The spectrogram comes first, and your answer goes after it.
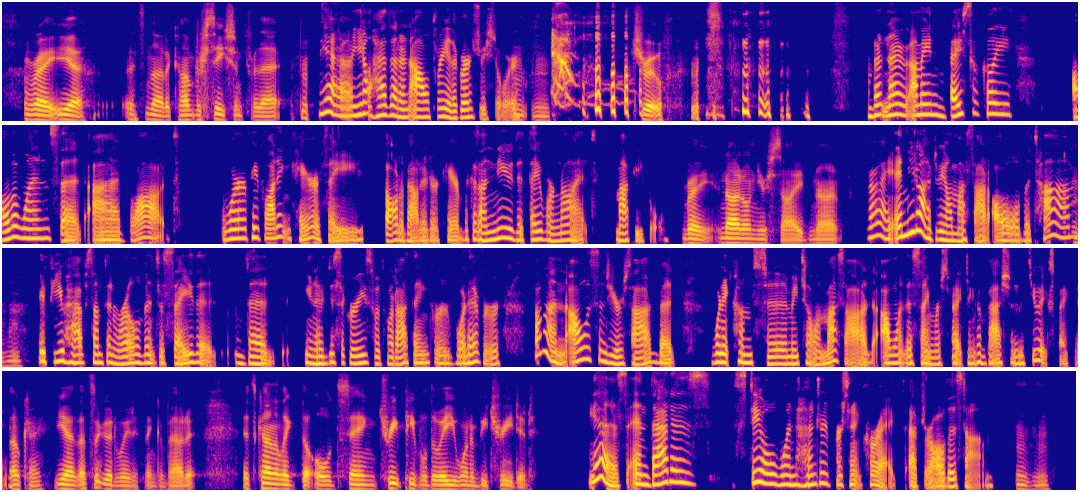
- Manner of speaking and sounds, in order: laughing while speaking: "conversation"; chuckle; tapping; laugh; chuckle; laugh
- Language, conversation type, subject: English, unstructured, How can I respond when people judge me for anxiety or depression?
- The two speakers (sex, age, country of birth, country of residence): female, 50-54, United States, United States; male, 40-44, United States, United States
